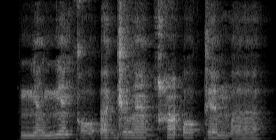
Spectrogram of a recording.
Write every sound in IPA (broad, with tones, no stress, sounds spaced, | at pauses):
mʲ ə̃˨ l mʲ ɛ̃˦ k ɔ˨ ʔ ɐ˦ ɡʲ ɤ˦ l ɛ̃˦ l qʰ ə̃˦ ʔ ɔ˦ k ɛ˦ m ɐ˨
